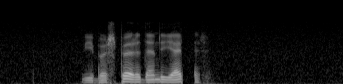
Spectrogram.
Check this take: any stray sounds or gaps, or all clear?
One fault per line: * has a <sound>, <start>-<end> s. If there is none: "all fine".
* has a dropout, 1.8-2.0 s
